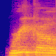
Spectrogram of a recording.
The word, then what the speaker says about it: Richo: i pronounce that correctly rico like puerto rico rico like puerto rico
